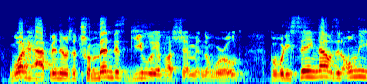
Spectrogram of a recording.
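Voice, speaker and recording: High-pitched male voice with ordinary pitch variation and audible room echo. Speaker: rabbi teaching Chassidus class. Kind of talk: lecture.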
